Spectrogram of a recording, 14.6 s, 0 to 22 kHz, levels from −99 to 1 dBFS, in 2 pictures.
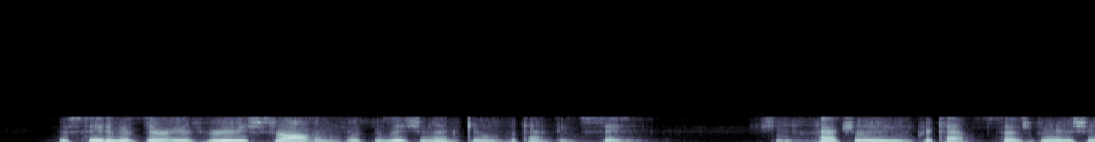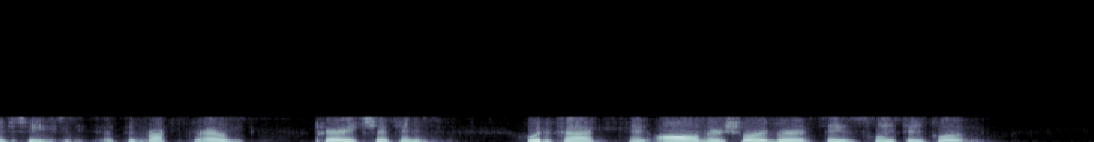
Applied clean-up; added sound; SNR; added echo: neural separator model SepFormer WHAMR!.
